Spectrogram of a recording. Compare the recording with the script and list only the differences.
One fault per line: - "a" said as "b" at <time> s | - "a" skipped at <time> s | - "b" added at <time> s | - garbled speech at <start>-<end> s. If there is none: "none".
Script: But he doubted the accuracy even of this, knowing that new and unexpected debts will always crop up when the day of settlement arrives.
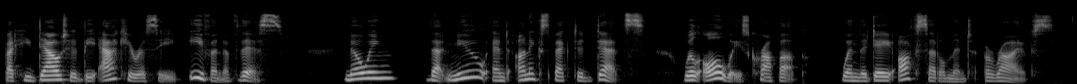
- "of" said as "off" at 9.0 s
